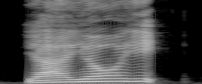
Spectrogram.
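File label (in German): "yayoi", japanische Mädchennamen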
